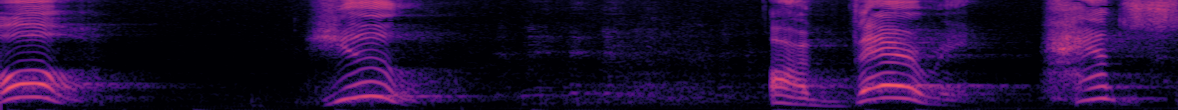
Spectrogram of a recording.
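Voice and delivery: slight Filipino twang, light and sing-song. Retelling what a woman said to him; slight Filipino accent. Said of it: "twang a little Filipino accent".

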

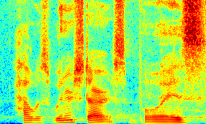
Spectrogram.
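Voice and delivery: mock, slow, heavy sarcasm laid on thick. Retelling how she greeted the boys she had caught, in a mock super-sarcastic tone. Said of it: "she just says in this super sarcastic tone".

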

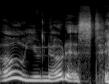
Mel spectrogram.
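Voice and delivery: plain

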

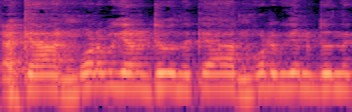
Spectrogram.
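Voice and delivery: mock fretful, uneasy, anxious, worried repeated delivery. Voicing Adam and Eve in a retold Genesis scene: anxious. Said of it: "they start getting anxious".

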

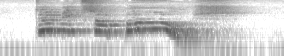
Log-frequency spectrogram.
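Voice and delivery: high, loud scolding, snapped out sharply.

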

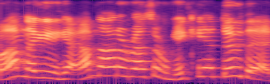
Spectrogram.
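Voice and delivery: mock, shrill, very high-pitched screaming shout. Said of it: "he continued to shout".

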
